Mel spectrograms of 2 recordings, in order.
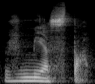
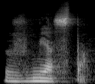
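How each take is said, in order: First: The first vowel sounds reduced, like a. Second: The first vowel sounds reduced, like a.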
